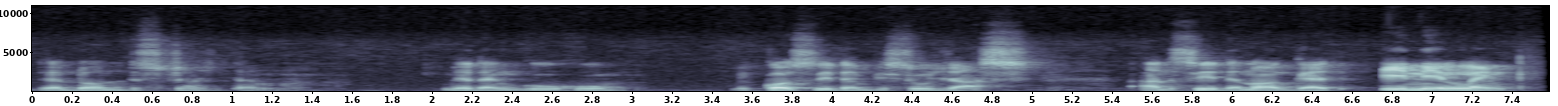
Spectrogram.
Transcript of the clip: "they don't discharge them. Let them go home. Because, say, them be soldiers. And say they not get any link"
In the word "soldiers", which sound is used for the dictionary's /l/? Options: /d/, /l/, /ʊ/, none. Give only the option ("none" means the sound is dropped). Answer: none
